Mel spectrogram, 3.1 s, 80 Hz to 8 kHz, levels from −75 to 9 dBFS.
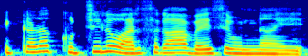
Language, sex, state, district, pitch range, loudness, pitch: Telugu, female, Andhra Pradesh, Annamaya, 175-225 Hz, -12 LUFS, 200 Hz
